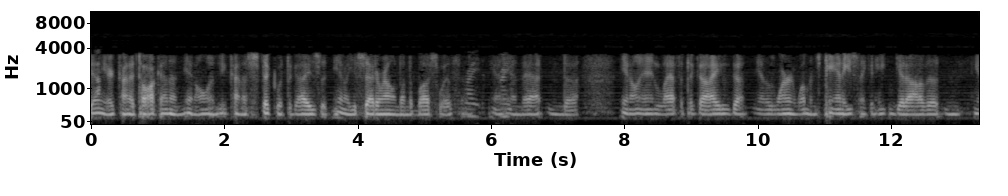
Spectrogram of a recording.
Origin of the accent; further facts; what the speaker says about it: South Bend, Indiana, United States; I grew up in South Bend.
